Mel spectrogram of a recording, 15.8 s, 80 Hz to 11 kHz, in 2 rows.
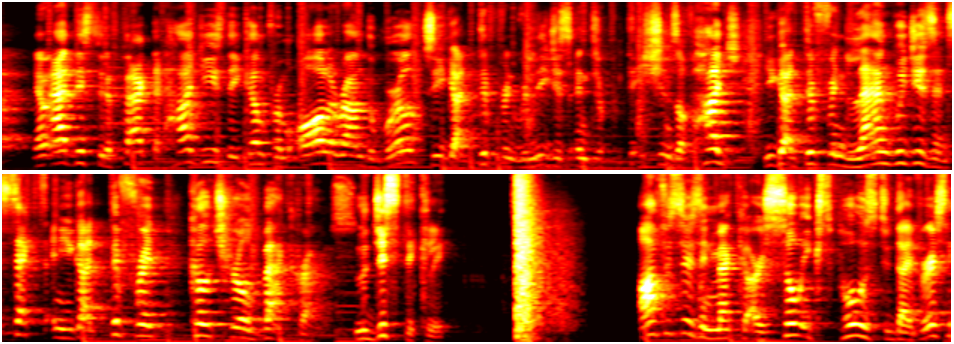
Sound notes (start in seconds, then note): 12.2 gun sound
